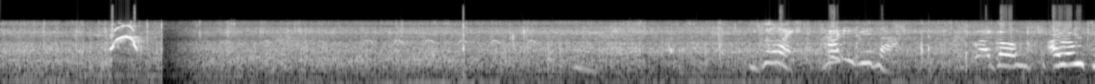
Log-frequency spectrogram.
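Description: Young children shout and squeal excitedly outdoors.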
